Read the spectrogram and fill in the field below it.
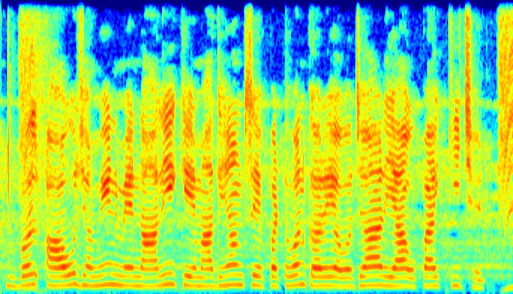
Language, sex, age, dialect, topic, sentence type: Maithili, female, 18-24, Angika, agriculture, question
